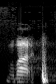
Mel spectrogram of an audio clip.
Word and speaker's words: Mubarak: Mubarak. Okay, I didn't quite get the pronunciation, but I believe you.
